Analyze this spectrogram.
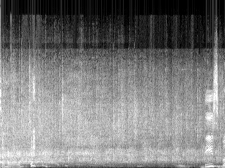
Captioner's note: applause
